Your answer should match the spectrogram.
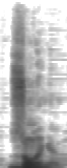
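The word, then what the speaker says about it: Solingen: But I used I I learned to pronounce this word with the kind of sz the zz sound zulling from our friends at Boer Germany. So if you're ever curious as to like what how to pronounce that word zolingan is the best approximation I can do as a dirty American.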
